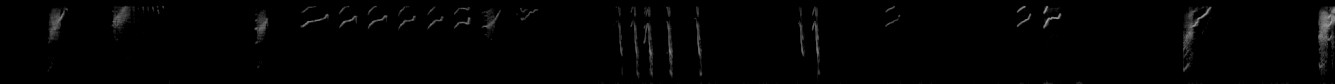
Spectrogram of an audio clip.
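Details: Squirrel monkey noises: rapid rows of tiny high rising peeps and twitters, interspersed with sharp downward chirps and shrill squeals, all very high-pitched and irregularly spaced.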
